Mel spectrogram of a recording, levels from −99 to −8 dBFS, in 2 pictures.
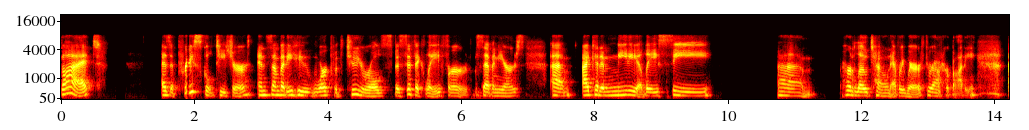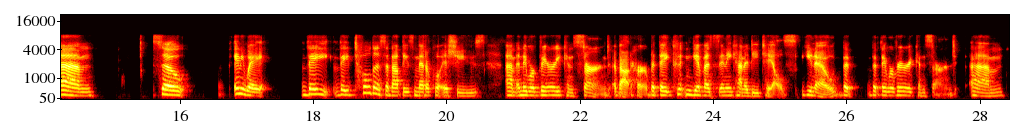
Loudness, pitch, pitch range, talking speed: -25 LUFS, 185 Hz, 170-210 Hz, 135 wpm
